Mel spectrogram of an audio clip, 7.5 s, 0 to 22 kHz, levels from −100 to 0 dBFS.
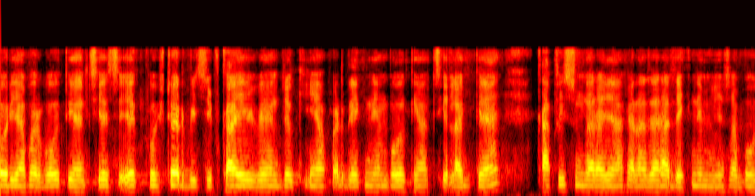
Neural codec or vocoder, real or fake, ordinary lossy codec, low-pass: codec, 16 kHz, 4 kbps, FreqCodec, smaller model; fake; none; none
